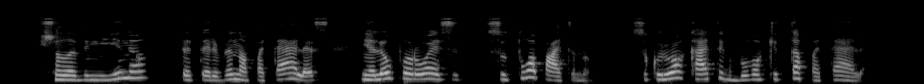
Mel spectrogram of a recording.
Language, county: Lithuanian, Vilnius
